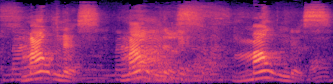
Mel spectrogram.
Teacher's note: make the mound very clear mound and then make the second syllable weak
